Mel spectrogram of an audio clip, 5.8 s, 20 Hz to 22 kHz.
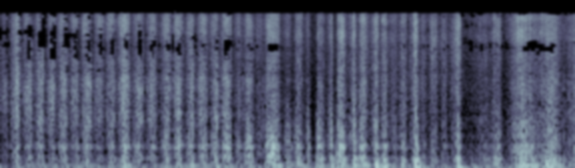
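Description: A foam brush is rubbed over the back and top of an orange foam microphone windscreen coated with dried paint. It makes a dense, rumbling scratch of rapid strokes, heavy in the low end with a steady throb near 94 Hz and faint high hiss.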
